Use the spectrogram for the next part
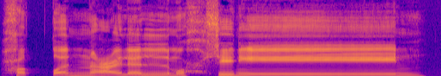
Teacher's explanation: سنینی یا مدہ ہے، ایک الف کے برابر کھینچ کر پڑھیں گے، اور وقف کی صورت میں نون ساکن پڑھا جائے گا، وقف بالاسکان ہوگا، مد العارض وقفی ہوگا، 3 سے 5 الف کے برابر کھینچ کر وقف کریں گے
